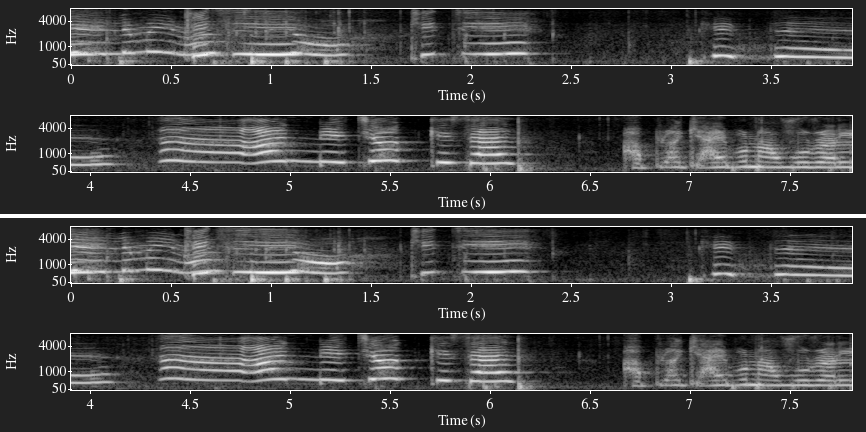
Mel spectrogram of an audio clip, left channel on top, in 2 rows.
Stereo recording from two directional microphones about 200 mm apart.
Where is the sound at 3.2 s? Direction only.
25° right (ahead or behind).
